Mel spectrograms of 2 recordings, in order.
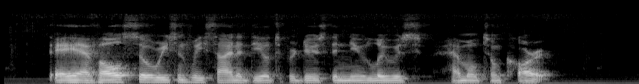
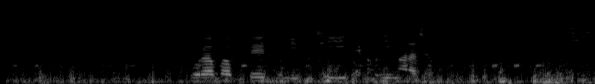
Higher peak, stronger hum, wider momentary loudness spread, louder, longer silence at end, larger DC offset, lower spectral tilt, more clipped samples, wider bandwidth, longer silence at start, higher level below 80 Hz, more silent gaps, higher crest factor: first, 0 dBFS vs -26 dBFS; neither; second, 10 LU vs 14 LU; first, -19 LUFS vs -47 LUFS; first, 0.9 s vs 0 s; neither; about the same, -7 dB/octave vs -8 dB/octave; neither; about the same, 11.5 kHz vs 11 kHz; first, 0.5 s vs 0.05 s; first, -40 dBFS vs -60 dBFS; neither; about the same, 18 dB vs 20 dB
